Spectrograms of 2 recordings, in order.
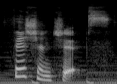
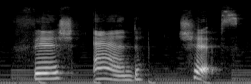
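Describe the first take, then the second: First: The word 'and' is weak and reduced. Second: The word 'and' is said in full.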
